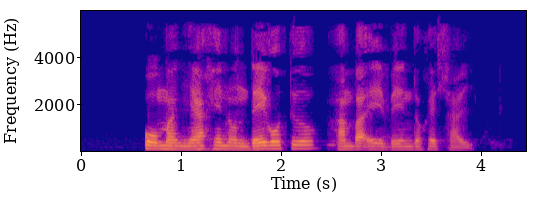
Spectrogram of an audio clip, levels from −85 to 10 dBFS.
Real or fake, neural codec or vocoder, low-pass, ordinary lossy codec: real; none; 5.4 kHz; AAC, 24 kbps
